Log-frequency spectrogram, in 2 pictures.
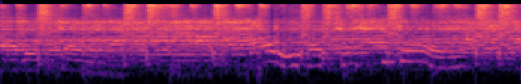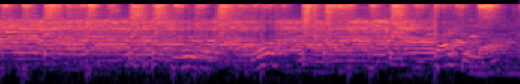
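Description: A live rock-and-roll band playing: hollow-body electric guitar, electric bass and a drum kit, with steady drum hits driving the beat.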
